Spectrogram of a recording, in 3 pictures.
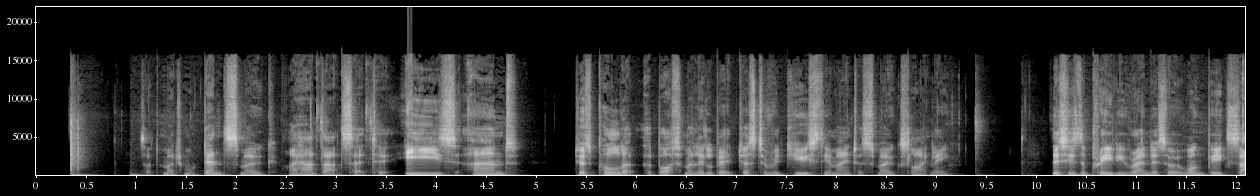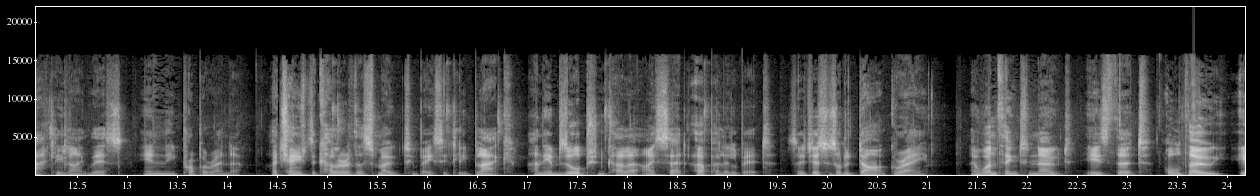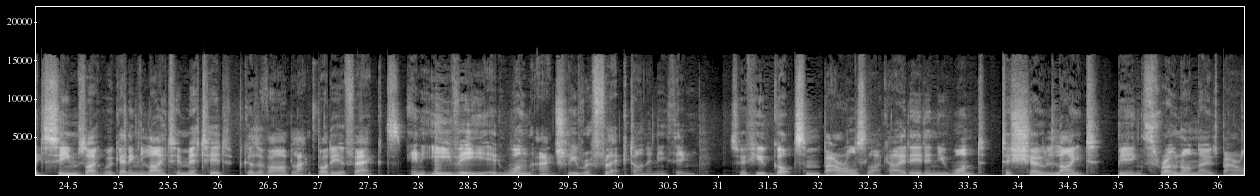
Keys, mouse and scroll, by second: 0.3 KP_Enter, 2.8 click, 12.5 middle click, 13.5-14.2 scroll up 1, 15.0 click, 16.5 scroll down 1, 16.9 middle click, 17.7 click, 26.9 click, 33.7-34.5 scroll down 1, 34.5 middle click.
